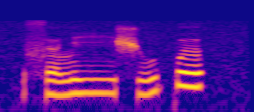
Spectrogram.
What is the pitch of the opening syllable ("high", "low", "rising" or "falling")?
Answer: low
